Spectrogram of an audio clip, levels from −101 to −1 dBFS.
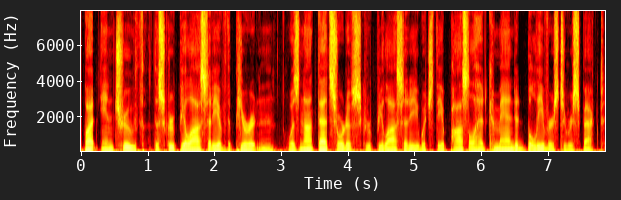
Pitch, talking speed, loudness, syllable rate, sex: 90 Hz, 170 wpm, -20 LUFS, 5.3 syllables/s, male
